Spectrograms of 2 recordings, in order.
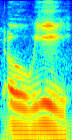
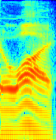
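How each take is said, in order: First: The name ends with an 'ee' sound. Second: The name ends with an 'eye' sound. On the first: This is the correct pronunciation. The speaker calls it right. "it's pronounced the O E" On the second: This is how players commonly say it. The speaker calls it wrong. "we all tend to call it the O I"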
